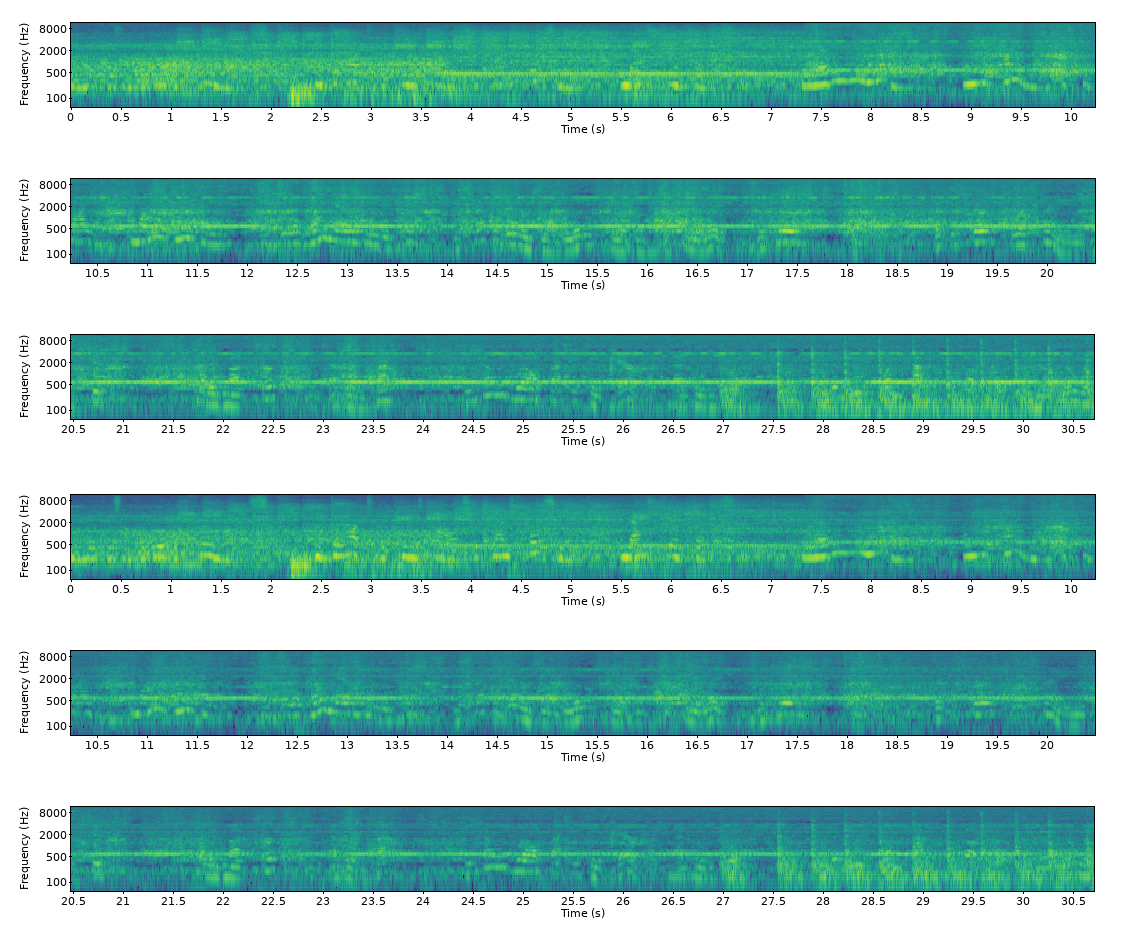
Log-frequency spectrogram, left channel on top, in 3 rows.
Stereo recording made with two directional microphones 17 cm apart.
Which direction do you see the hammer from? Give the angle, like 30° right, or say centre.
40° left.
